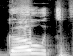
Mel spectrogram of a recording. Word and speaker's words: goat: Long O and A is silent. When, huh? When two vowels come together in a word, the first is token and the second is silent.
